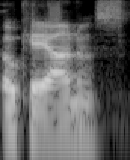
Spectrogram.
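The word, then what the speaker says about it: οἶκος: start saying okon um which is actually how you pronounce the original Greek word okos okos yeah when are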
